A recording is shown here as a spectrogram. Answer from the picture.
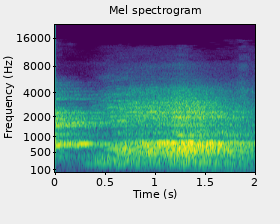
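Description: A congregation's many voices answering together in a steady, blended murmur, responding to the preacher's call.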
